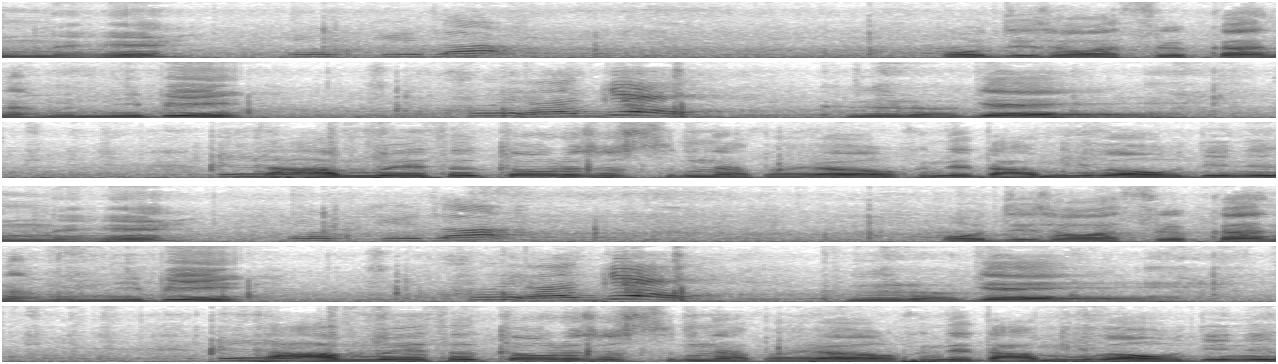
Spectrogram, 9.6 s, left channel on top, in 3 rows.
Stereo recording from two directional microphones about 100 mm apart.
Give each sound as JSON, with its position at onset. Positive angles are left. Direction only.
{"t": 0.0, "sound": "a sound", "side_deg": 45}
{"t": 0.9, "sound": "a sound", "side_deg": -20}
{"t": 2.4, "sound": "speech", "side_deg": 20}
{"t": 4.4, "sound": "a child's voice", "side_deg": -15}
{"t": 5.3, "sound": "a man's voice", "side_deg": 15}
{"t": 5.6, "sound": "speech", "side_deg": 30}
{"t": 7.0, "sound": "speech", "side_deg": 35}
{"t": 7.4, "sound": "speech", "side_deg": 20}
